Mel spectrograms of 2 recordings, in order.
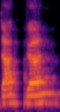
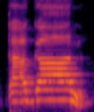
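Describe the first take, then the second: First: The vowel is said short and plain. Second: The vowel is drawn out long. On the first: It means run. "dagan is run" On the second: It means run very fast. "that's run very fast"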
